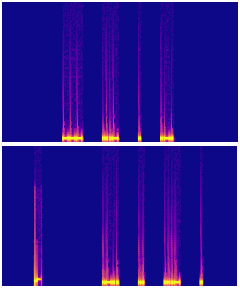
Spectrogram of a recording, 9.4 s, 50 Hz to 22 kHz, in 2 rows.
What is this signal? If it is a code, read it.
Morse code, heard as a keyed tone, about 36 wpm, spaced as for 16 wpm, 700 Hz. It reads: OVER LIVE
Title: 4x Character Spacing - Top 200 Words - 35wpm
